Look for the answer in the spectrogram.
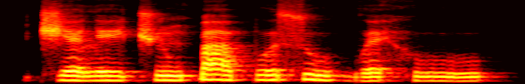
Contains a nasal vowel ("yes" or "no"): yes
